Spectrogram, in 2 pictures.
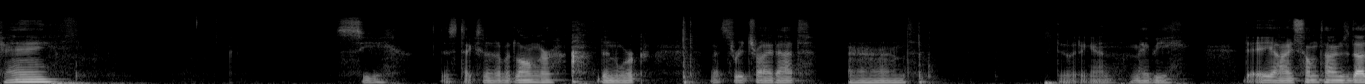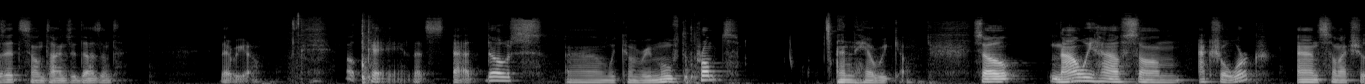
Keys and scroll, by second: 6.9 r, 9.3 super+s, 17.4 Return, 17.7 v, 20.6 shift+super+Delete.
